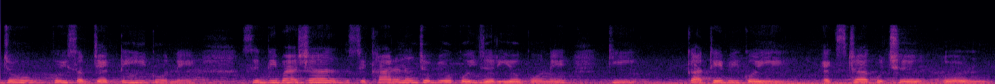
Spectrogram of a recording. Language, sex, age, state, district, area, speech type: Sindhi, female, 45-60, Delhi, South Delhi, urban, spontaneous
